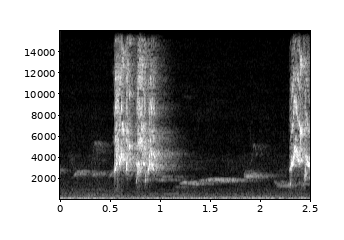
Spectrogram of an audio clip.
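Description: Lovebird chatter: two bursts of harsh, shrill screeching chirps with thin, high whistled notes between them, in a quiet room.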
